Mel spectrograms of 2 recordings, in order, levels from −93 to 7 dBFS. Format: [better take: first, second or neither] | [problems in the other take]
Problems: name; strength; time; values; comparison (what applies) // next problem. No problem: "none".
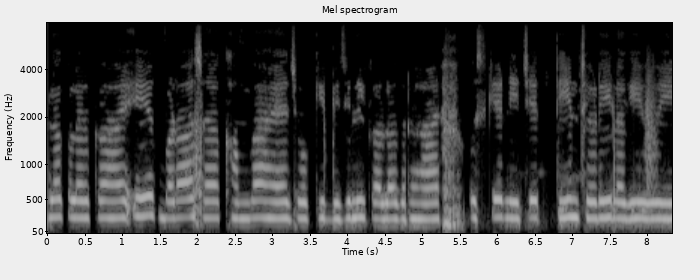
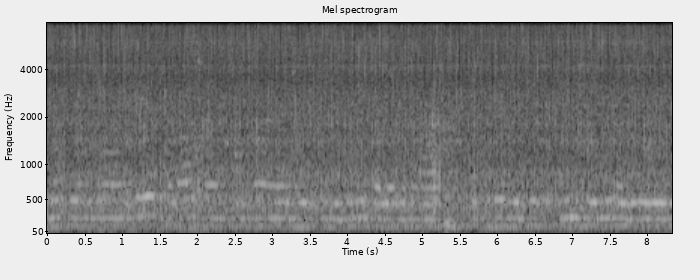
first | background sound (Boiling); 1 dB below the speech // room echo; dies away in 1.2 s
